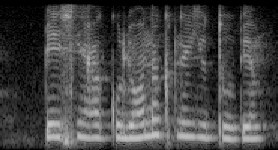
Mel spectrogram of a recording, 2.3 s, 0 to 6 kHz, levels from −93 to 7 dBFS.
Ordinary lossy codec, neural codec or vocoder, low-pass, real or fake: none; vocoder, 22.05 kHz, 80 mel bands, HiFi-GAN; 5.4 kHz; fake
